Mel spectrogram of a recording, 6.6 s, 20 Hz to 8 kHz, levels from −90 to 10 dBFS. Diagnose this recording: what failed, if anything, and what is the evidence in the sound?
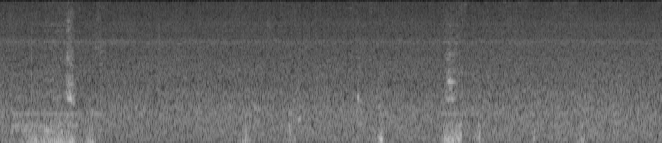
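Two loud pops sit on top of the speech, at 0.32 to 0.34 s and again at 1.60 to 1.62 s, each one sharp thump roughly 15 dB above the talker. The speech carries on underneath. That's likely an electrical transient in the analogue wiring, such as a plug or static discharge, shaped by the following circuitry.

At 2.68 to 2.70 s there's a skip ahead, a buffer or network-stage fault. Around a second of speech just vanishes, with no fill, and the two sides butt straight together. The jitter buffer most likely overflowed and dumped the backlog to cut delay.

Right after that, from 2.77 to 4.72 s, comes a jitter buffer speed-up. The talker runs at about 111% with unchanged pitch, sounding hurried. The buffer was still over target, so it trimmed pitch-period-sized slices, about a fifth of a second in total, through the G.722 call path.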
